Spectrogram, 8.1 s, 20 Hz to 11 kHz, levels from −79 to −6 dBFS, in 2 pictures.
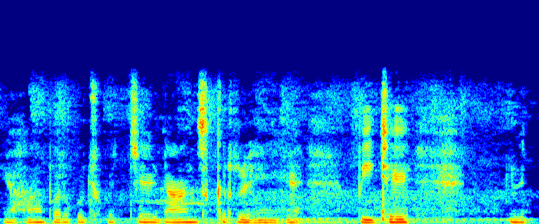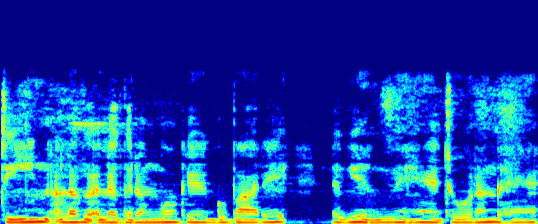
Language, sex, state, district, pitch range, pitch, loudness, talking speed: Hindi, female, Haryana, Rohtak, 125-135 Hz, 130 Hz, -23 LUFS, 155 wpm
